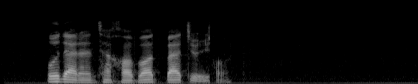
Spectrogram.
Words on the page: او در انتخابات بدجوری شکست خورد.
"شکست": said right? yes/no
no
